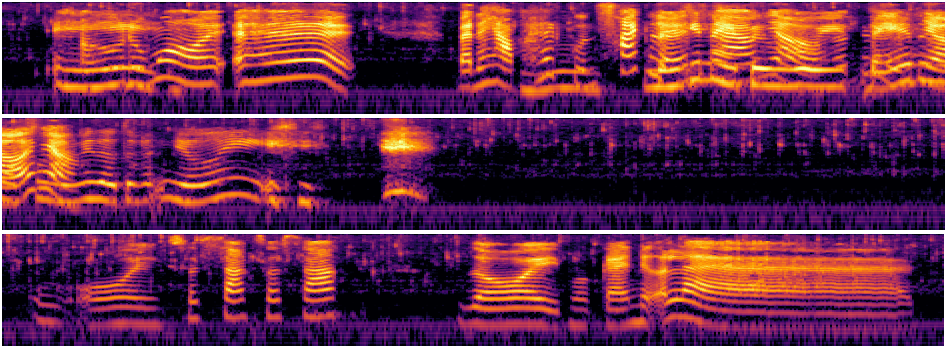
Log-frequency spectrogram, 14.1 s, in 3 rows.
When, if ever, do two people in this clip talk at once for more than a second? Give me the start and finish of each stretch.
3.2-5.1

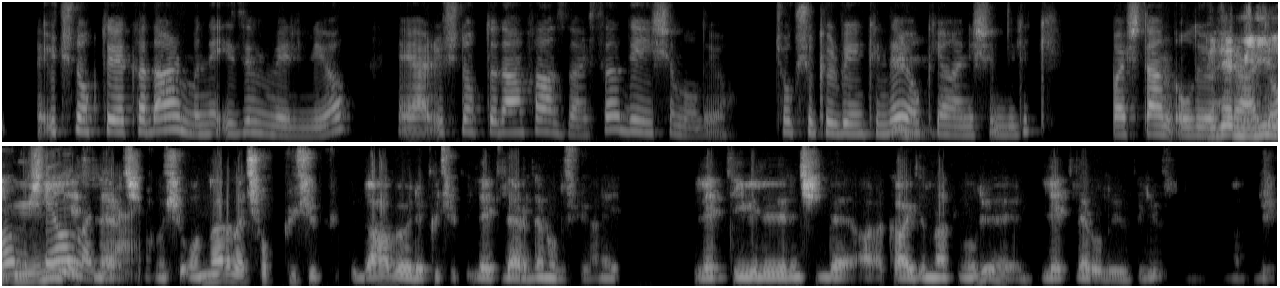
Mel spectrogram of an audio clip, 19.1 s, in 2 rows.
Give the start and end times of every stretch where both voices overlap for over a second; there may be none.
9.0-10.6

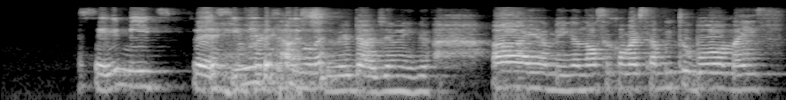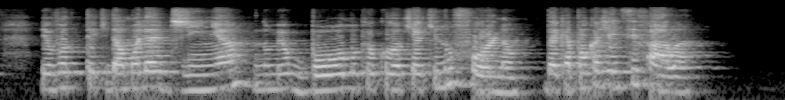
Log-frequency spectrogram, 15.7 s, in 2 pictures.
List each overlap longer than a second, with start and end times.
2.0-3.2

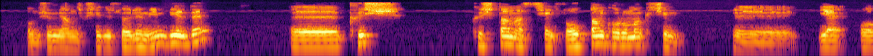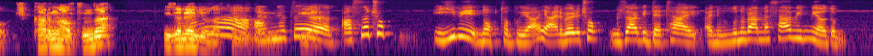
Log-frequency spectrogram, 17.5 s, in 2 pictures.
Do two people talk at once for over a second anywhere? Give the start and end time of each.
10.5-11.9

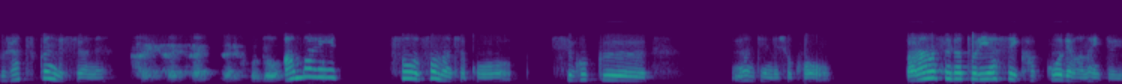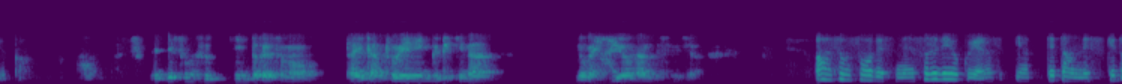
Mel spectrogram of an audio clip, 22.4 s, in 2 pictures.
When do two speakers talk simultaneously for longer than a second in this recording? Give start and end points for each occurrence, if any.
none

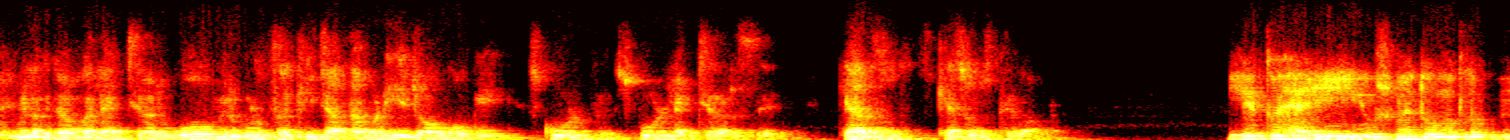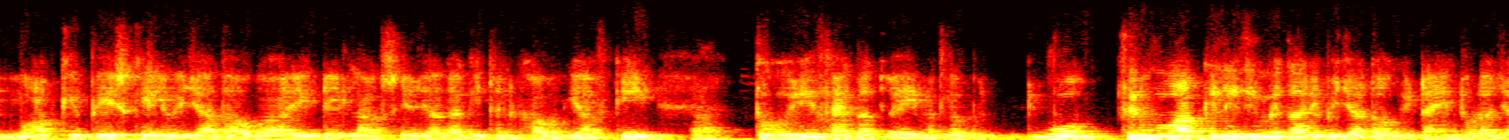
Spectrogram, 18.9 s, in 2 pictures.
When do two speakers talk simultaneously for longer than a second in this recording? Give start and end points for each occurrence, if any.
none

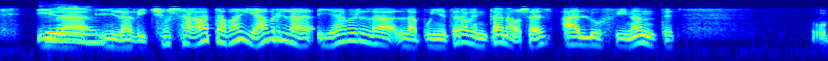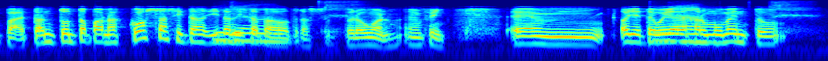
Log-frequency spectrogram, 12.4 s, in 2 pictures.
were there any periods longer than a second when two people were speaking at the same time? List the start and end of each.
none

